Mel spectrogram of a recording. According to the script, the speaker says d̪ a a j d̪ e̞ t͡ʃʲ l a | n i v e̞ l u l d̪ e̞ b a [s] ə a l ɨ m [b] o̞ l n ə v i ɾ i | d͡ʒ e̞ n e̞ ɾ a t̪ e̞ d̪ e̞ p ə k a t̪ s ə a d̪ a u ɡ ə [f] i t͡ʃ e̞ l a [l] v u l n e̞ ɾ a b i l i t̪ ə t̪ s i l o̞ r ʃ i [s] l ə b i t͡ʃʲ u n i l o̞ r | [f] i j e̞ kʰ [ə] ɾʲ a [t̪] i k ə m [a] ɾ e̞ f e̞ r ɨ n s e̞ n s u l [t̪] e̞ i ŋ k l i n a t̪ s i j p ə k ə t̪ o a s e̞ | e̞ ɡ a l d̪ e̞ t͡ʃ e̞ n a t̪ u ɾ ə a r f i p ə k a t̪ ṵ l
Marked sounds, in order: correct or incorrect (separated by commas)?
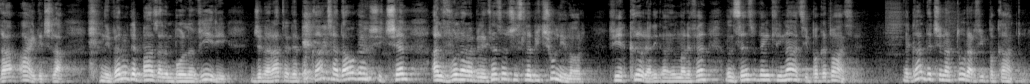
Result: incorrect, correct, incorrect, correct, correct, correct, correct, incorrect, incorrect, incorrect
